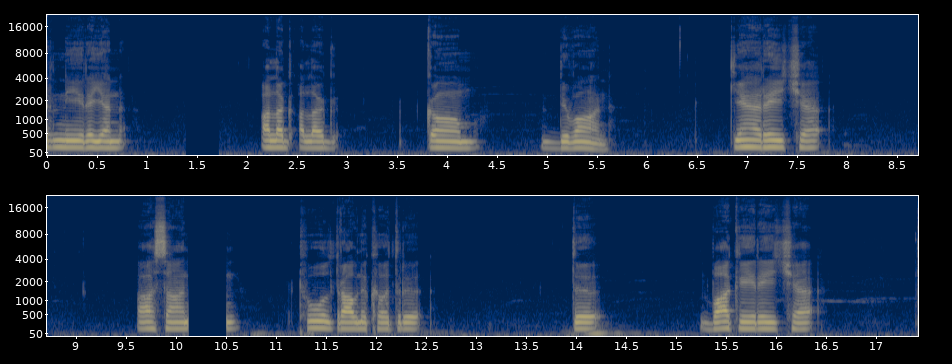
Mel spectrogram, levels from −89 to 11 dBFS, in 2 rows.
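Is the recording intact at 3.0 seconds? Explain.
No, 3.0 s falls inside a time-compressed catch-up from 1.72 to 4.72 s. Small cut and cross-faded pieces make the speech run 1.1 times fast. Unlike a plain speed-up, the pitch stays normal.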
